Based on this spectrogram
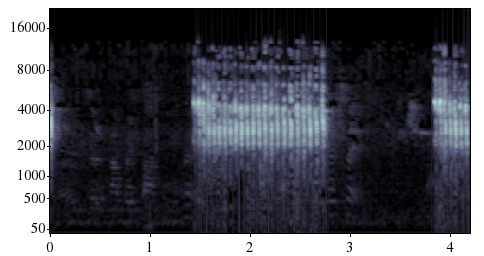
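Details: Female bar-winged prinia lure call, ngetir style: a brief note opens, then after a pause a dense, high, buzzy trill of rapid pulses lasts over a second. A new trill begins near the end.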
